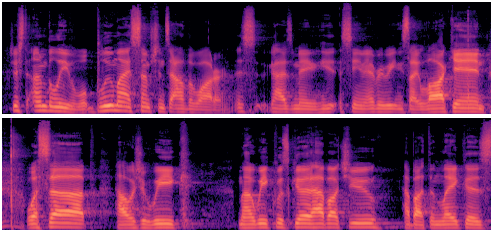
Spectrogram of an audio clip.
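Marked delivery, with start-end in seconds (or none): 4.2-9.8 terrible, loud, fake Brooklyn accent. Quoting a generous man he sees every week, bad brooklyn accent. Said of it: "that was the Brooklyn accent, it was terrible".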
